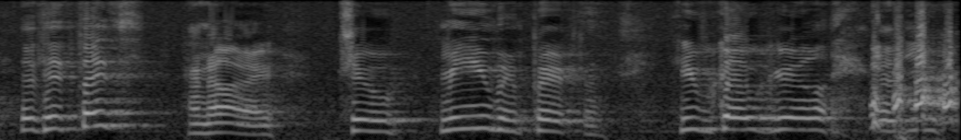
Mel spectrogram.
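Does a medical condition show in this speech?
Yes: cerebral palsy; wheelchair user.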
